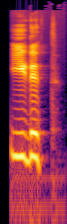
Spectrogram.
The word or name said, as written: ईडित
